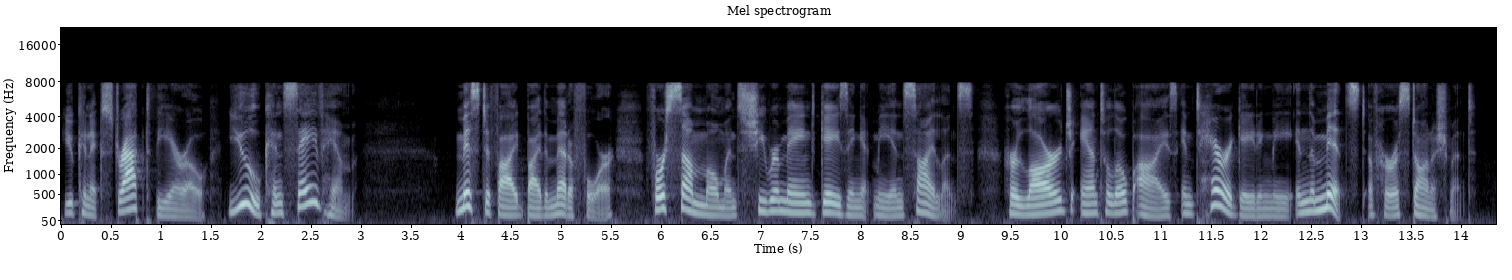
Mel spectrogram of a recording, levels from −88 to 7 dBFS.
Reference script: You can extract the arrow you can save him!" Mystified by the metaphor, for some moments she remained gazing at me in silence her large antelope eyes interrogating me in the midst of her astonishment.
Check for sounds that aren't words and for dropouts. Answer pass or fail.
pass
